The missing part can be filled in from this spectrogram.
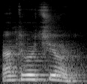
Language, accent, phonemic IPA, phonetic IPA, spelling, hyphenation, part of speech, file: Armenian, Eastern Armenian, /əntɾuˈtʰjun/, [əntɾut͡sʰjún], ընտրություն, ընտ‧րու‧թյուն, noun, Hy-ընտրություն.ogg
- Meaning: 1. choice 2. selection 3. election 4. elections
